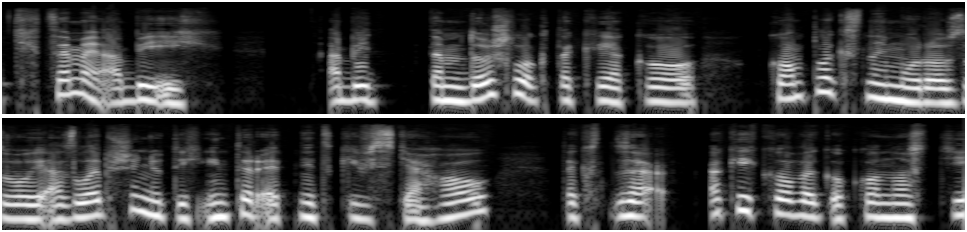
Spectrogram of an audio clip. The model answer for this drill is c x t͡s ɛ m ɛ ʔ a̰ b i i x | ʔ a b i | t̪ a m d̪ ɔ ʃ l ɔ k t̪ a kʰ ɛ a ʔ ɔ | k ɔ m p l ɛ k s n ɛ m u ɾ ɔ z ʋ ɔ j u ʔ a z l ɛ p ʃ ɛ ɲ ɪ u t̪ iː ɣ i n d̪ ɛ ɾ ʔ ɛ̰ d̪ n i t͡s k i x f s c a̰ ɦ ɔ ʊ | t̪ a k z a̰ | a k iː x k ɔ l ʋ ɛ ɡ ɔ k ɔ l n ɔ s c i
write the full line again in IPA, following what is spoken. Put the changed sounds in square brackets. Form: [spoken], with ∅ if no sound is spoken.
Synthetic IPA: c x t͡s ɛ m ɛ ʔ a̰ b i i x | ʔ a b i | t̪ a m d̪ ɔ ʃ l ɔ k t̪ a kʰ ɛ a [k] ɔ | k ɔ m p l ɛ k s n ɛ m u ɾ ɔ z ʋ ɔ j u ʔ a z l ɛ p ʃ ɛ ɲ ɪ u t̪ iː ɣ i n [t̪] ɛ ɾ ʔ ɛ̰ [t̪] n i t͡s k i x f s c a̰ ɦ ɔ ʊ | t̪ a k z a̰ | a k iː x k ɔ l ʋ ɛ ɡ ɔ k ɔ l n ɔ s c i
